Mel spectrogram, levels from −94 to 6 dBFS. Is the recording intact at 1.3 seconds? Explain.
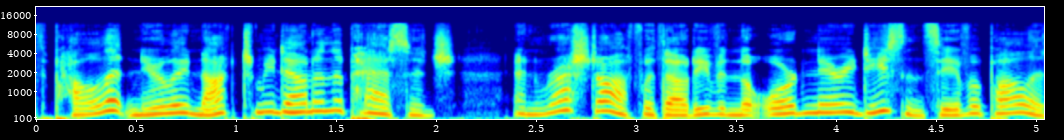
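Yes, the speech at 1.3 seconds plays through cleanly, with no dropout, click, distortion or other fault at that moment.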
